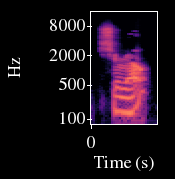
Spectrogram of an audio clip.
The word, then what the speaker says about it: Sherell: so it's i'm gonna try your name here shirelle yes yes i'm a winner you got it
